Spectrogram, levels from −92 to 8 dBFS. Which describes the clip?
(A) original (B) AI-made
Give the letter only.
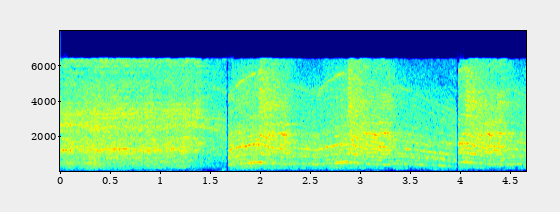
A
